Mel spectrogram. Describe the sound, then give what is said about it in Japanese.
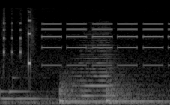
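A bug detector bought in Akihabara gives off quick electronic beeps, then a steady, buzzing electronic tone that holds for about two seconds as it reacts faintly to radio waves from a bugging device hidden inside a wall power outlet in a home. The sound is quiet, with no voices. “盗聴器が発する電波に反応してわずかに音声が鳴っているここだそれはコンセントの内部に仕掛けられていた”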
